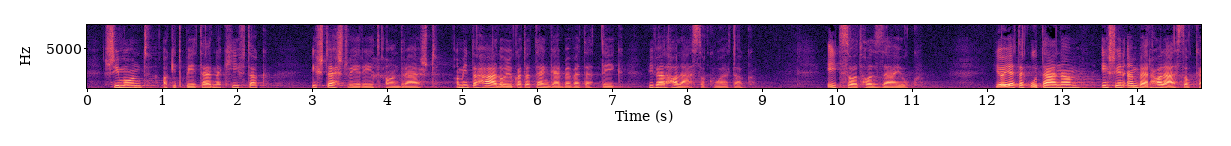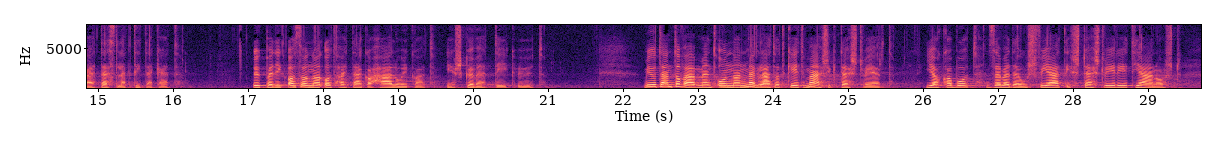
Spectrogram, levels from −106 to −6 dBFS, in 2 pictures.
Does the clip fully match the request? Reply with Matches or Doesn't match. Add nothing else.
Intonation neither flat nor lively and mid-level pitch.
Matches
